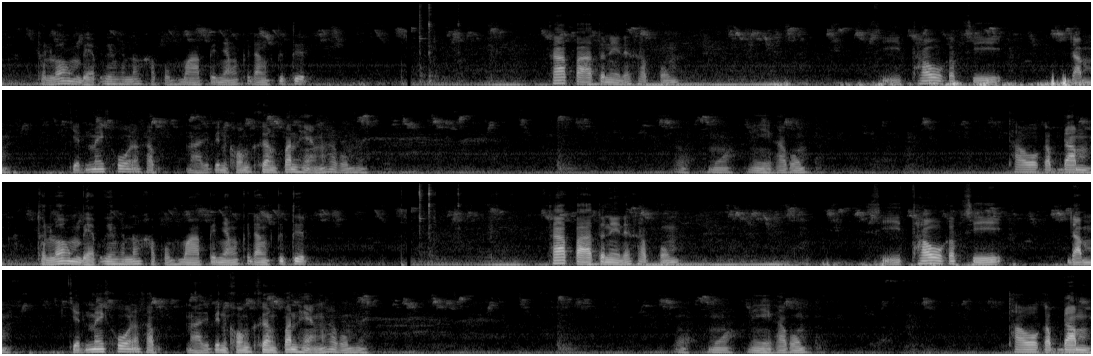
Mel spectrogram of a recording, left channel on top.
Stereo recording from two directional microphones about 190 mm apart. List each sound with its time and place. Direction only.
0.3 s speech: 45° right (ahead or behind)
5.5 s speech: 30° right (ahead or behind)
8.9 s speech: 35° right (ahead or behind); by 14.3 s 20° right (ahead or behind)
18.0 s speech: 15° right (ahead or behind)
20.9 s speech: 30° right (ahead or behind)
